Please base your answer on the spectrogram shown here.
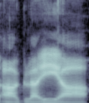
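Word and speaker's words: Aglaea: Her name is pronounced Agla, and her code name is pronounced Carlos.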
